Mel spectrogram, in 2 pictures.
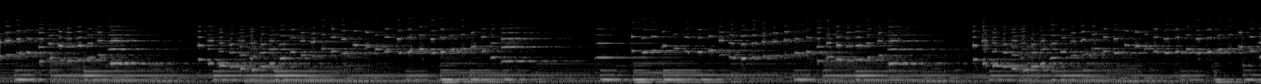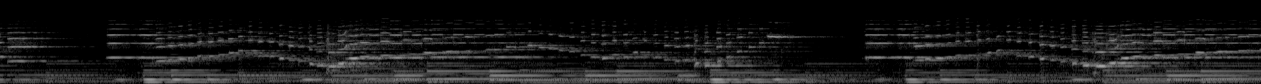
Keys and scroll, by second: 1.7 super+z, 4.5 super+z, 4.7 super+z, 5.5 super+z, 5.8 super+z, 6.2 super+z, 6.8 super+z, 7.6 super+z, 9.6 super+z, 14.6 super+z, 15.7 super+z, 18.4 Escape, 18.5 b, 19.0 super+z, 19.8 super+z, 20.2 super+z, 21.2 super+z, 22.0 super+z, 22.4 super+z, 23.5 super+z, 25.1 super+z.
